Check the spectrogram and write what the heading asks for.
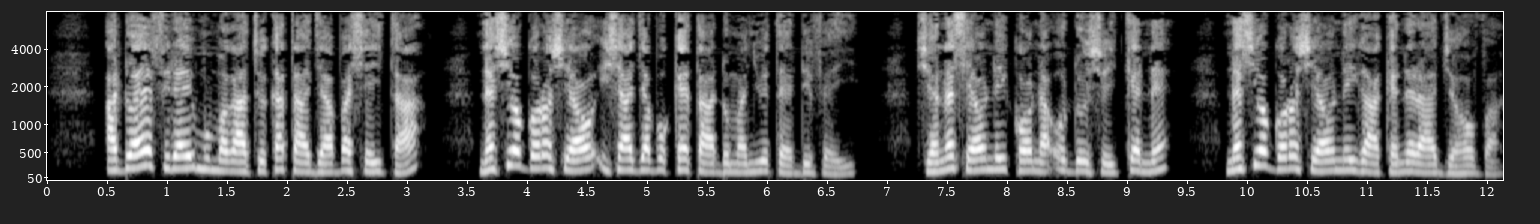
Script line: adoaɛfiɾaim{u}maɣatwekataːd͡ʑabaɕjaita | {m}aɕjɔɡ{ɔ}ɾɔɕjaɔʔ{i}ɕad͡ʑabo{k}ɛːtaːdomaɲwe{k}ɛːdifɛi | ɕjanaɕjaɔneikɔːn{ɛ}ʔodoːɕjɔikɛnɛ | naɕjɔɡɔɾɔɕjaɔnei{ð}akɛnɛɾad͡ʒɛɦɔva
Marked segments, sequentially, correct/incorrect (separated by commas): correct, incorrect, correct, correct, correct, incorrect, incorrect, incorrect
